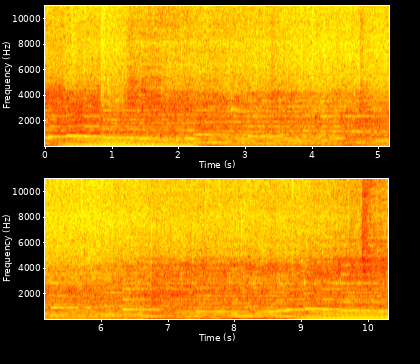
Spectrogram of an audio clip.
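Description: Background music with long bass notes, over a steady sizzle of dried-chilli sambal paste frying in a pan, with beef broth ladled in about halfway through.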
